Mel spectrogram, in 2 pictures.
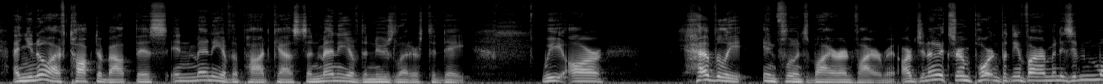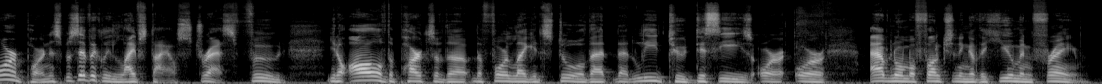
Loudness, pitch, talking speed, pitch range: -24 LUFS, 130 Hz, 180 wpm, 115-155 Hz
